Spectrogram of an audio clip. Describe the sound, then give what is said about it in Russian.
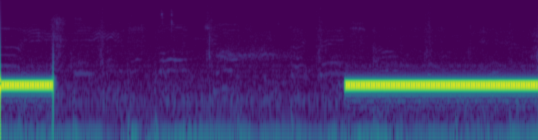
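Telephone ringback tone on an unanswered call to a microfinance company's overdue-debt department: a steady pure tone cuts off, a long near-silent pause follows, then the same tone returns and holds to the end. “Так, что-то гудки, трубки не берут.”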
